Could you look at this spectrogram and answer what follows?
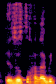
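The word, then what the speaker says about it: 手筒花火: また文字を出しましょう手筒花火と読みますはいありがとうございます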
